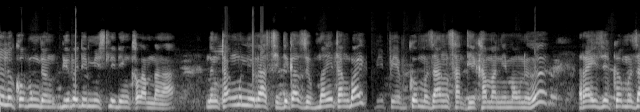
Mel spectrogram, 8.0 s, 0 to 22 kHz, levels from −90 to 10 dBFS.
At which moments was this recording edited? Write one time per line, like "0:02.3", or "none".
0:04.9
